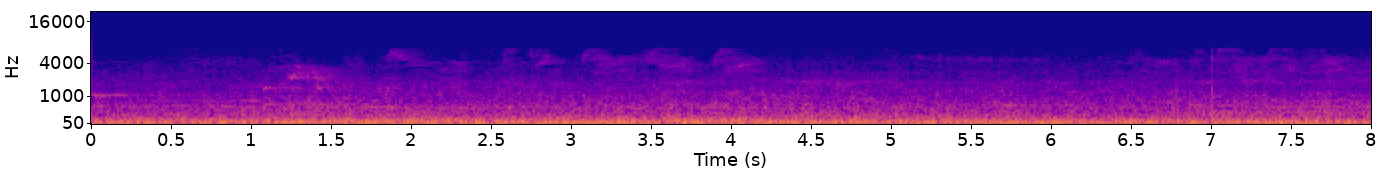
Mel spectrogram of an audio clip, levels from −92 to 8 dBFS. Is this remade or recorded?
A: remade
